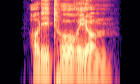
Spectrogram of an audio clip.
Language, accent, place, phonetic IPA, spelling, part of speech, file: German, Germany, Berlin, [aʊ̯diˈtoːʁiʊm], Auditorium, noun, De-Auditorium.ogg
- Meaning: auditorium (usually in the context of universities or scholarly lectures)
